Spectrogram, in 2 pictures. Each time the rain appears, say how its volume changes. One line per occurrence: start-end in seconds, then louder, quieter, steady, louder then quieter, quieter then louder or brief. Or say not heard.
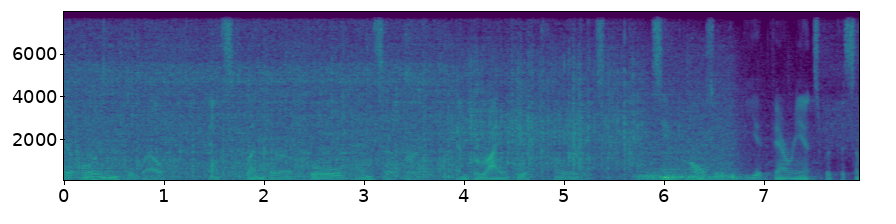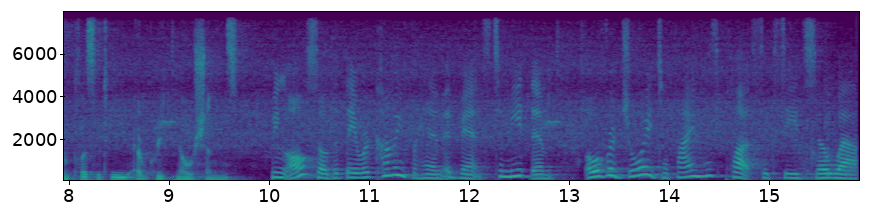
0.0-15.8 quieter.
